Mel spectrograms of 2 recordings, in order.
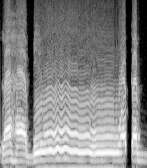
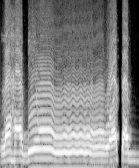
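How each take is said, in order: The two takes are said the same way.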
